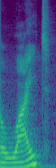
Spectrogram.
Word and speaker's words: white: rafael então é ficar white white também apesar de ter-se e no final ou essa última sílaba é bem suave também não é o haiti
